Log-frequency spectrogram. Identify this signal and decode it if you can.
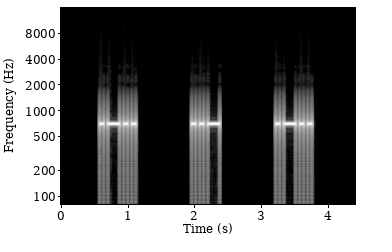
Morse code, heard as a keyed tone, about 20 wpm, spaced as for 8 wpm, 700 Hz. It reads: LUL
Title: 114 Lesson 19e - Letter w - Three Characters 20wpm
